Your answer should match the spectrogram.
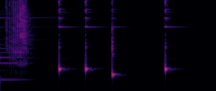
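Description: Four short, bubbly cartoon-style pops, each dying away quickly, the first three close together and the fourth after a short gap; a held tone fades out with a brief hiss just before them.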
